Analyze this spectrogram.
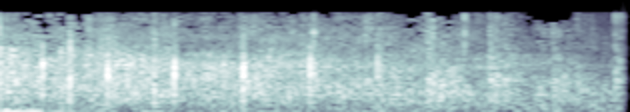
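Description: An audience applauds at a gathering on handling anger. The clapping is faint, steady and dense and continues throughout.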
